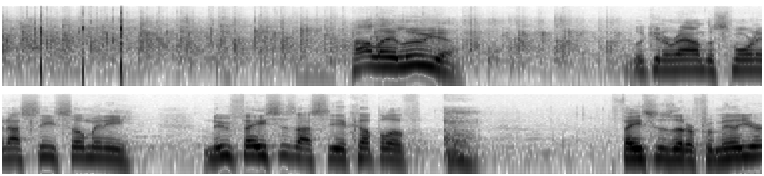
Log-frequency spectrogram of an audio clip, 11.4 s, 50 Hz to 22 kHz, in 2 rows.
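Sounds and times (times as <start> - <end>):
sharp loud claps: 0.0 - 4.7
congregation clapping hands: 0.0 - 5.5
speech: 2.6 - 3.5, 4.7 - 9.2, 10.4 - 11.3.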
